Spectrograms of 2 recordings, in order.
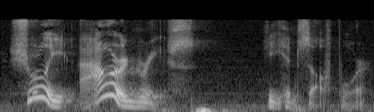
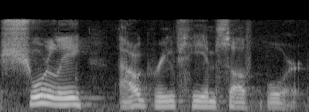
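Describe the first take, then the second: First: The word "our" is given strong stress. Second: No single word is given special stress.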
